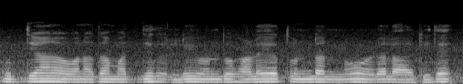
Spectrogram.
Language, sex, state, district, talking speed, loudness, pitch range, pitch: Kannada, male, Karnataka, Bangalore, 80 wpm, -16 LUFS, 120-125 Hz, 125 Hz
